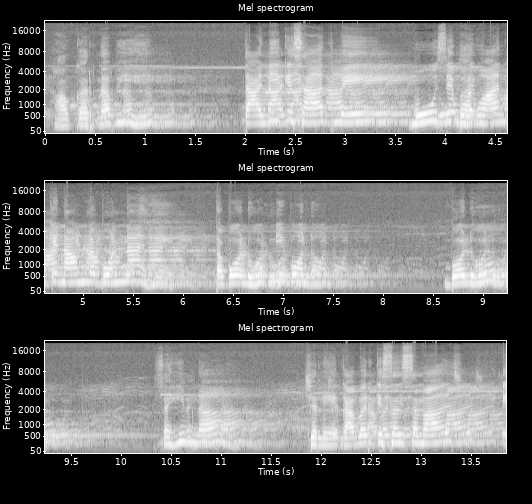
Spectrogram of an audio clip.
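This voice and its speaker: Woman, Chhattisgarhi accent, high voice and unhurried pace, leads the crowd in chants over live music. The recording is echoey. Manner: teasing, coaxing the audience with repeated questions. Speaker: Ramayana singer leading the crowd. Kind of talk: devotional singing and crowd call-and-response. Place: outdoor religious stage gathering.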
